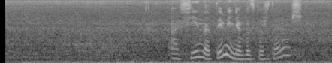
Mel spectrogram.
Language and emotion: Russian, positive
